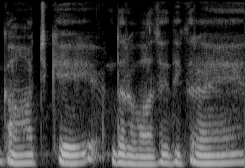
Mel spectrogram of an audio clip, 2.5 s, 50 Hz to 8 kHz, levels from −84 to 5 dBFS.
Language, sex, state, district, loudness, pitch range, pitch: Hindi, male, Bihar, Darbhanga, -28 LUFS, 140-150 Hz, 145 Hz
